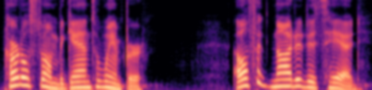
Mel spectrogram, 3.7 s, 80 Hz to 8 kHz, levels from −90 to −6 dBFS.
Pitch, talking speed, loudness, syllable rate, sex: 180 Hz, 130 wpm, -17 LUFS, 5.6 syllables/s, male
